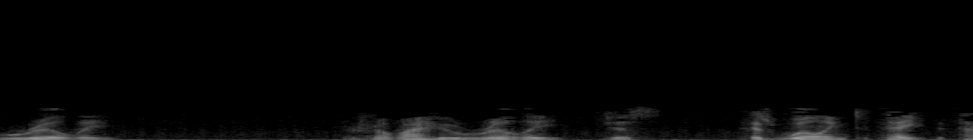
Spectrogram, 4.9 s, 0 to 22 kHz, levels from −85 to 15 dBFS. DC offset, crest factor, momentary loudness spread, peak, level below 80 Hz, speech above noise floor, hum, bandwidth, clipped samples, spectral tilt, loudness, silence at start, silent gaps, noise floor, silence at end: under 0.1%; 20 dB; 13 LU; -20 dBFS; -72 dBFS; 24 dB; none; 5.2 kHz; under 0.1%; -6.5 dB/octave; -40 LUFS; 0 s; none; -64 dBFS; 0 s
